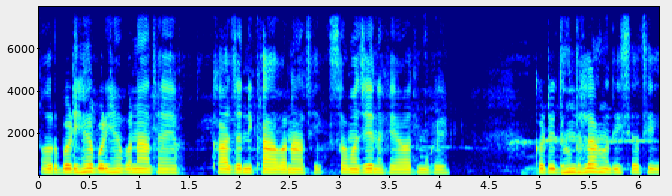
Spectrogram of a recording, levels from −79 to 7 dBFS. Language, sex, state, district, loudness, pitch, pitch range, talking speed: Sadri, male, Chhattisgarh, Jashpur, -21 LUFS, 160 Hz, 155-165 Hz, 155 wpm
